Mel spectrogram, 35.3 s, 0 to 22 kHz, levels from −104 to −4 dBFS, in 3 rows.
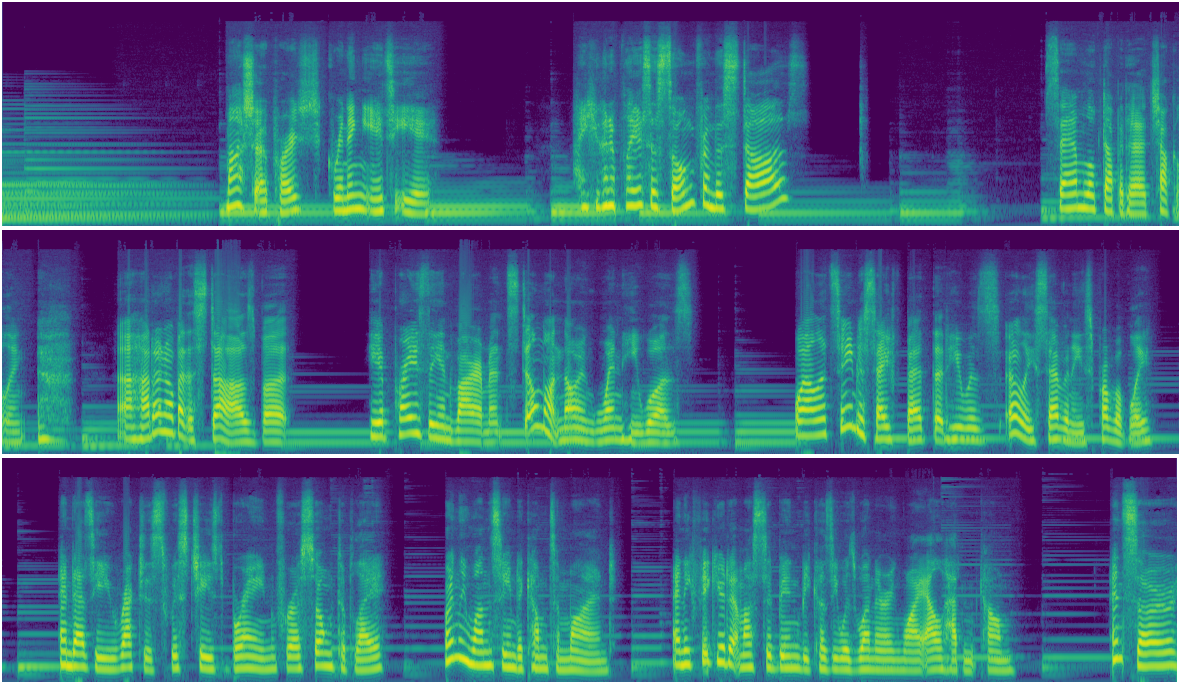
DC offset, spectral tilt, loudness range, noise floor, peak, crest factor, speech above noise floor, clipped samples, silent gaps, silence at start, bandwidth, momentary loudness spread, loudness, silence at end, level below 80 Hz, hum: under 0.1%; -5 dB/octave; 3 LU; -67 dBFS; 0 dBFS; 16 dB; 51 dB; under 0.1%; none; 0 s; 13.5 kHz; 19 LU; -16 LUFS; 0 s; -58 dBFS; none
